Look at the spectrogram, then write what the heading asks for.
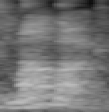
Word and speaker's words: Maybach: He even mispronounced it on purpose because he had to tell. It's so hard to find something that rhymes with You know how long Maybach been out? It's Maybach.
